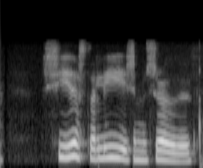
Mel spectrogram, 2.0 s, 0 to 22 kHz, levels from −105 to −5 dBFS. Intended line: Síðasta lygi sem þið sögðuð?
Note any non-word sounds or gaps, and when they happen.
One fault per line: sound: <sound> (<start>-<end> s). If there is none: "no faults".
no faults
